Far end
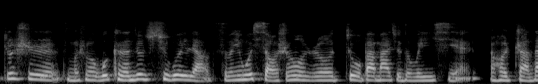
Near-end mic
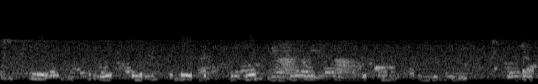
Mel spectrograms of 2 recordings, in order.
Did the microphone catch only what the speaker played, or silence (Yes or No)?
No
